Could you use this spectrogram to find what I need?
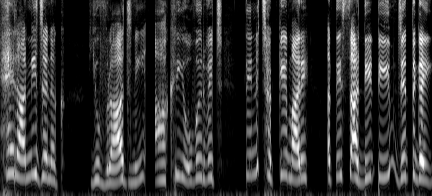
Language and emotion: Punjabi, surprised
